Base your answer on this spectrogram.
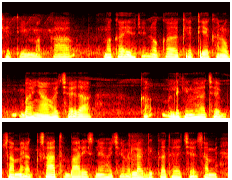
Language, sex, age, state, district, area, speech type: Maithili, male, 18-30, Bihar, Begusarai, urban, spontaneous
